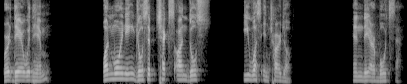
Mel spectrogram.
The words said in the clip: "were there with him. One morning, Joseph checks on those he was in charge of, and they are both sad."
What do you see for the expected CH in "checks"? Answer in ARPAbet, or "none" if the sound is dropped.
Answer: CH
